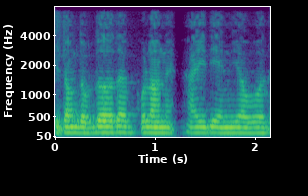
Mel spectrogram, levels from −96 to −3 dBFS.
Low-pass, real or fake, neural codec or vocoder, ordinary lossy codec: 7.2 kHz; fake; codec, 16 kHz, 0.4 kbps, LongCat-Audio-Codec; none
